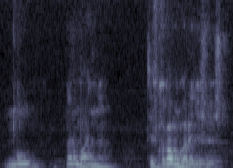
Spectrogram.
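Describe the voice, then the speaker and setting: Blunt eighteen-year-old man, quick delivery, roomy, distant webcam sound. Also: medium pitch, mellow, muffled recording. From Saint Petersburg, Russia. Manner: quick, blunt, swears casually. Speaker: university economics student. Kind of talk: casual video chat. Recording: echoey room, far from the mic.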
